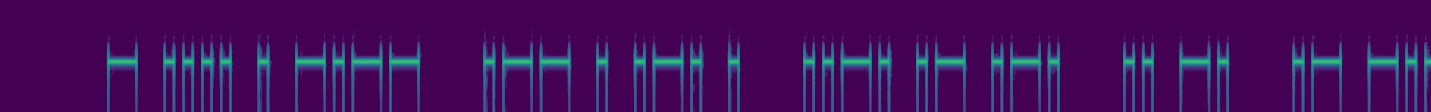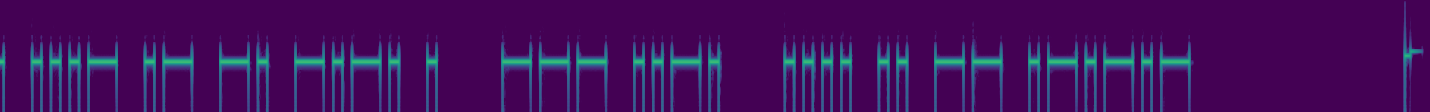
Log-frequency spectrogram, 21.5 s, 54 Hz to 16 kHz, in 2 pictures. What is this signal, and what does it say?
Morse code, heard as a keyed tone, about 17 wpm, 700 Hz. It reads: THEY WERE FAR IN ADVANCE OF HIM.
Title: Sentences from Top 1400 Words 17wpm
